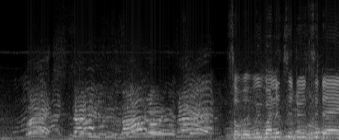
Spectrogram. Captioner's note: muffled chanting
